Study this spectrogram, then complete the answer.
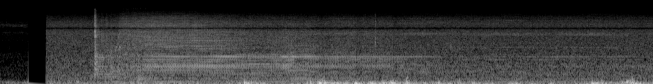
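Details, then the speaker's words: Payne heat pump outdoor unit forced on by pushing in the contactor button: sharp click, then compressor and fan run at a steady low hum, no knock or rattle, pipe getting cold; unit is fine, suspected wiring break from the thermostat. "Okay, the pipe is getting cold. That means the outdoor unit is fine."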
